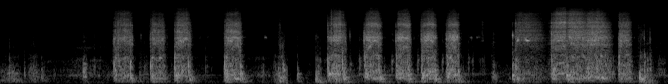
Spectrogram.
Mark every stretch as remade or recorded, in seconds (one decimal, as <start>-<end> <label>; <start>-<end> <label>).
0.0-6.7 remade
